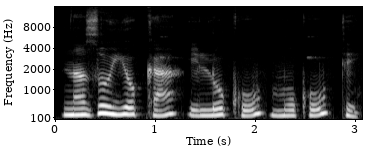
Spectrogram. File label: no understand, lingala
